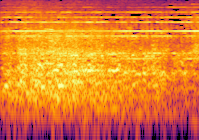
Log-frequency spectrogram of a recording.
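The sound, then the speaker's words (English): A telephone rings with a loud, continuous electric trill that fills the whole moment and holds steady without a break. “Got this ringing in my ear now. It's the telephone.”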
